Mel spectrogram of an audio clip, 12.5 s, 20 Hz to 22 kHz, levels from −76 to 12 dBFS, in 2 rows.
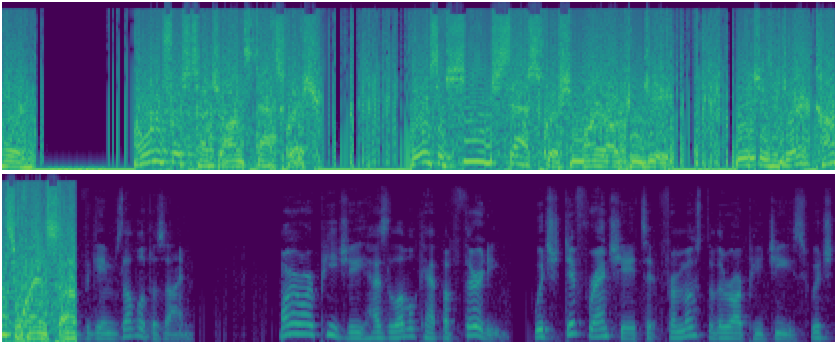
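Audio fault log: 0.0 to 6.8 s, signed and unsigned mixed up: the audio turns into very loud, harsh distortion, and quiet stretches come through as loud as everything else. The likely cause is 8-bit samples read with the wrong sign convention, which flips the top bit so every zero crossing leaps across the full range. After 6.8 s this stops.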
